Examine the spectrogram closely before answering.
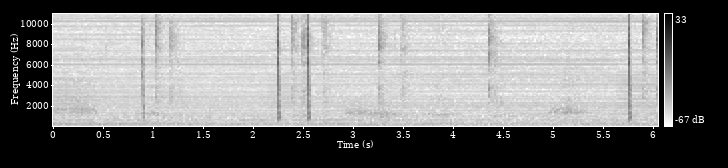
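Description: Computer mouse clicking: a few sharp single clicks a second or more apart, two of them close together, over faint steady room noise.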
